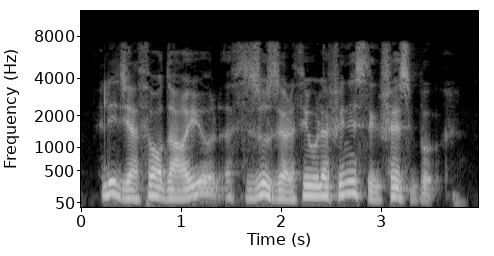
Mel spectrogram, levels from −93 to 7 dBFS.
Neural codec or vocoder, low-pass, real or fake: none; 7.2 kHz; real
